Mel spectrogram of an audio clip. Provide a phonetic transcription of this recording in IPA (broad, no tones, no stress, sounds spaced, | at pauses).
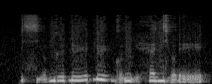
sʲ o̰ ɡ ʉ ɗ y ɗ y ɡ o̰ nʲ ḛ h ɛ dʲ o̰ ɾ ḛ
